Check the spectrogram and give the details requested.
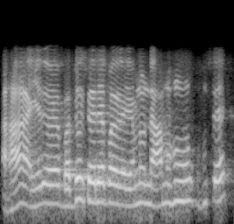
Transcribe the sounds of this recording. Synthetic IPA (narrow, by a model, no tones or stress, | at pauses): ɦãet̪obəd̪ʱũt͡ʃʰeɾepəɾemnũnamɦũɦũt͡ʃe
